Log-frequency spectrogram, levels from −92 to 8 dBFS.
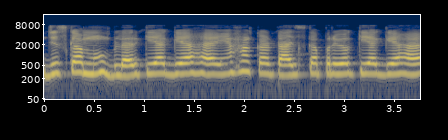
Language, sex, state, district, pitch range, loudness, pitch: Hindi, female, Jharkhand, Palamu, 270-285 Hz, -12 LUFS, 280 Hz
